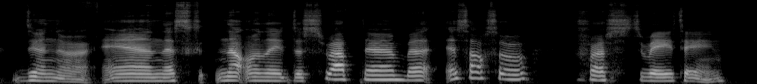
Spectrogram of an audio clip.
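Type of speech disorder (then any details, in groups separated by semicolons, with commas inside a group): Bulbar dysarthria; bulbar onset ALS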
